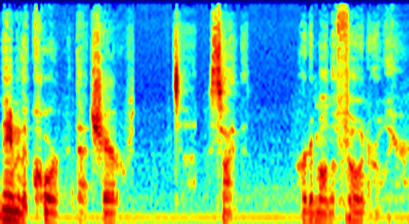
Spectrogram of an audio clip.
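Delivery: whispered close up. Narrating a man who pulls you aside and speaks in your ear, whispering. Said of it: "he whispers in your ear".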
